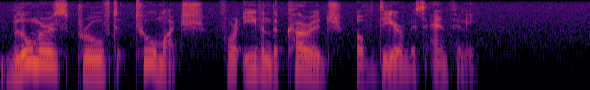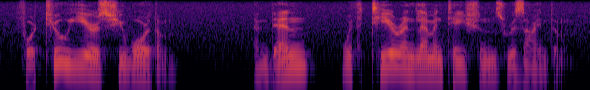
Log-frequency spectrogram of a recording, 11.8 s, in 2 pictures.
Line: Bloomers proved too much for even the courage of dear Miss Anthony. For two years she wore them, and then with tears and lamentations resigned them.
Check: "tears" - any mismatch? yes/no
yes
